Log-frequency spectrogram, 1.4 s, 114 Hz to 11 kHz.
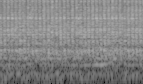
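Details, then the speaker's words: Mamod SE2a model steam engine running again after 40 years: fast, steady chuffing around sixteen beats a second under loud hissing steam, even rhythm; normal running. "It's amazing. The engine is running again. That is extraordinary."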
